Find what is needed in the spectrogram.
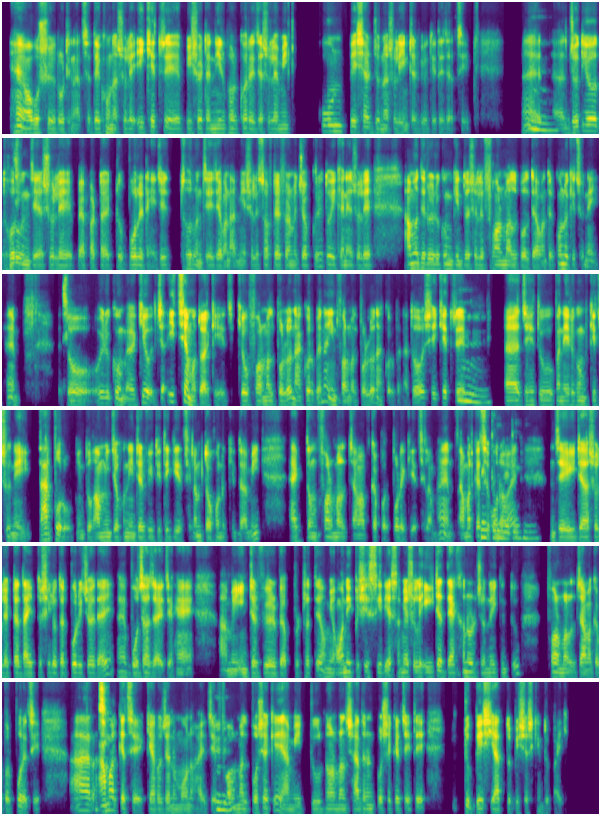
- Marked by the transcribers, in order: tapping
- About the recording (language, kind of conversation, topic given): Bengali, podcast, আত্মবিশ্বাস বাড়াতে আপনি কোন ছোট ছোট স্টাইল কৌশল ব্যবহার করেন?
